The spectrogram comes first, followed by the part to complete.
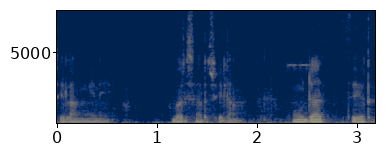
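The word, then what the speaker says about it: مدثر: Mudatsir, jangan mudatsiru, bacanya mudatsir.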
